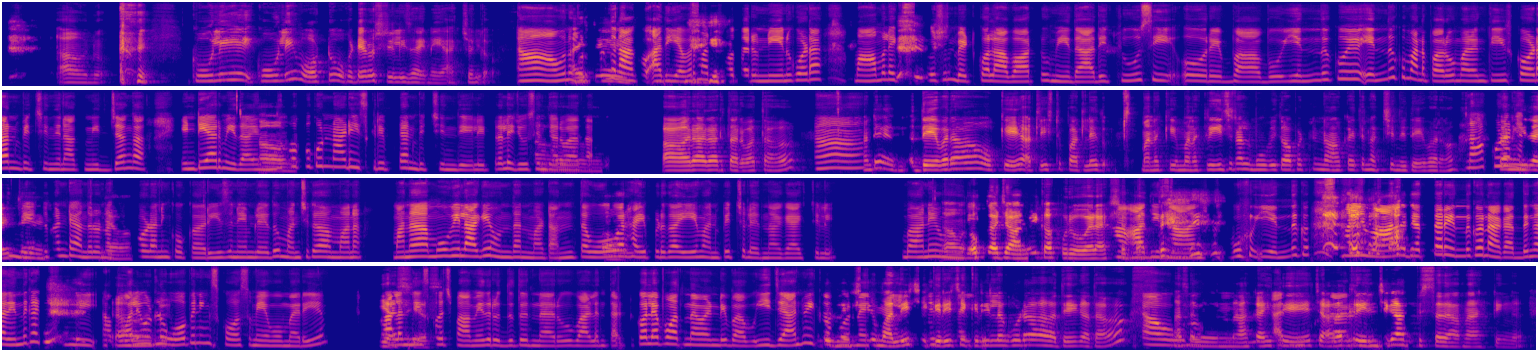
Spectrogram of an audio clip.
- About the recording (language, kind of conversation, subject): Telugu, podcast, స్థానిక సినిమా మరియు బోలీవుడ్ సినిమాల వల్ల సమాజంపై పడుతున్న ప్రభావం ఎలా మారుతోందని మీకు అనిపిస్తుంది?
- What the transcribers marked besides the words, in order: cough; in English: "వార్ టూ"; in English: "రిలీజ్"; in English: "యాక్చువల్‌గా"; in English: "ఎక్స్‌పెక్టేషన్స్"; chuckle; in English: "వార్ టూ"; tapping; in English: "స్క్రిప్ట్"; in English: "లిటరల్లీ"; in English: "అట్లీస్ట్"; lip smack; in English: "రీజనల్ మూవీ"; in English: "రీజన్"; in English: "మూవీ"; in English: "ఓవర్ హైప్డ్‌గా"; in English: "యాక్చువల్లీ"; in English: "ఓవర్ యాక్షన్"; giggle; laugh; giggle; in English: "బాలీవుడ్‌లో ఓపెనింగ్స్"; in English: "యెస్ యెస్"; in English: "నెక్స్ట్"; other noise; in English: "క్రింజ్‌గా"; unintelligible speech; in English: "యాక్టింగ్"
